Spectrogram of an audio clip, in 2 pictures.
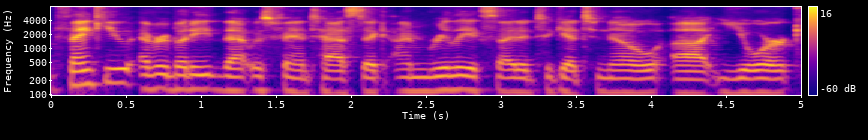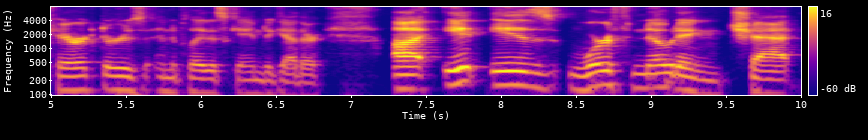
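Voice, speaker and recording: A man hosting a livestreamed tabletop game as game master, upbeat and explanatory, addressing the chat directly. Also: mid-range voice. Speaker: game master and stream host.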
